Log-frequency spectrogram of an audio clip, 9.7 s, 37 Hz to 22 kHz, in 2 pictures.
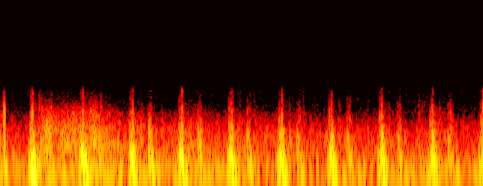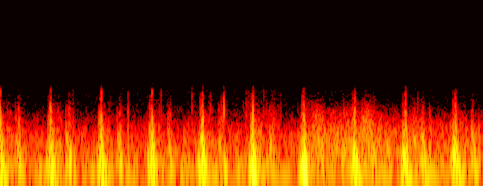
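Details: Heart sounds after chest compression: fast, steady low heartbeats at about 120 a minute over a dull rumbling background.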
